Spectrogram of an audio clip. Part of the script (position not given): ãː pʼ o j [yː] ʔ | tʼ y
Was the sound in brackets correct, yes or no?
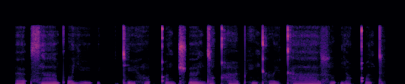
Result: yes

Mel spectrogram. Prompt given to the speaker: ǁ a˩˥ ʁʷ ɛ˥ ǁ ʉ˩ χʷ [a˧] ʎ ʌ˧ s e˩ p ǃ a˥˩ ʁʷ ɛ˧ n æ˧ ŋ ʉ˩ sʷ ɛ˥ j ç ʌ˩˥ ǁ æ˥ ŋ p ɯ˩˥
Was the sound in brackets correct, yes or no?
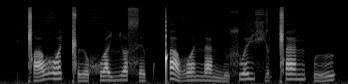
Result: yes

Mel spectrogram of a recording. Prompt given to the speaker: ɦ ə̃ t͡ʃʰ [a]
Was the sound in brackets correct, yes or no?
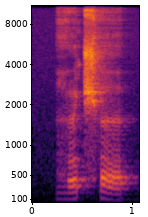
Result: no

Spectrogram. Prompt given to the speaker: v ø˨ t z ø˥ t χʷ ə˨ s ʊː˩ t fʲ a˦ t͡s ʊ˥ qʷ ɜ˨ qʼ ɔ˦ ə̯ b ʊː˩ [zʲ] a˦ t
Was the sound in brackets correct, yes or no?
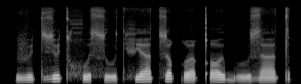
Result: no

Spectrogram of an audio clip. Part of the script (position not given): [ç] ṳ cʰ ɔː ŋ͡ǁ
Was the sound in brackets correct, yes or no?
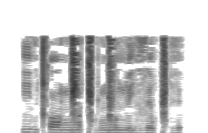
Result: no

